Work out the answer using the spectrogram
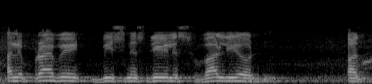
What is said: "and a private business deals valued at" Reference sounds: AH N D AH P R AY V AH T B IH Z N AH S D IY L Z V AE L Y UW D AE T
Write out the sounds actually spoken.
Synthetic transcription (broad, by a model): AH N AH P R AY V AH T B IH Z N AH S D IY L S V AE L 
